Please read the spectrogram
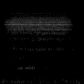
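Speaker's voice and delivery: whispered high "س"; teacher sounding out a letter; hissed s. Shown as a demonstration. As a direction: hiss the س sound. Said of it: "نقول كلمة ثري".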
